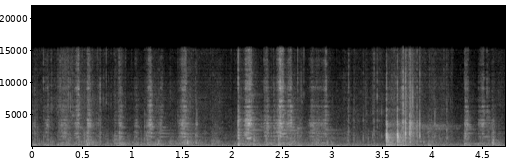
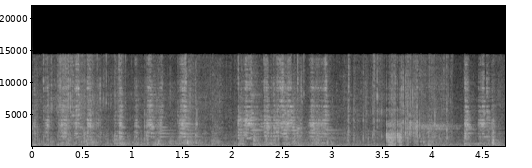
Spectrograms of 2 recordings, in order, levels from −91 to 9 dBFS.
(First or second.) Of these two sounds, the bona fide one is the second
